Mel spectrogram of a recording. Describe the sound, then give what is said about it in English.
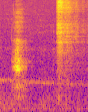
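A train rumbles past, with a steady low roar, a faint sustained whine and two short bursts of hissing air. No one speaks. “Do you need, is this a train?”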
